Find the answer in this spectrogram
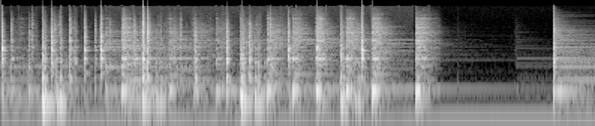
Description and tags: ragga percussion, just like the name. how ironic!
